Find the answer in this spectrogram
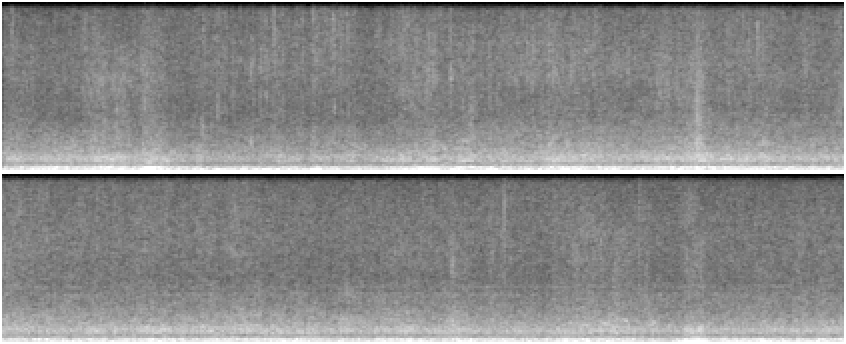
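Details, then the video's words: Steady, unbroken humming of a bee swarm emerging from its hive, with layered low drones and a faint high hiss, occasional nearer bees swelling slightly in the mix. "bees therapy swarm natural buzzing sound"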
